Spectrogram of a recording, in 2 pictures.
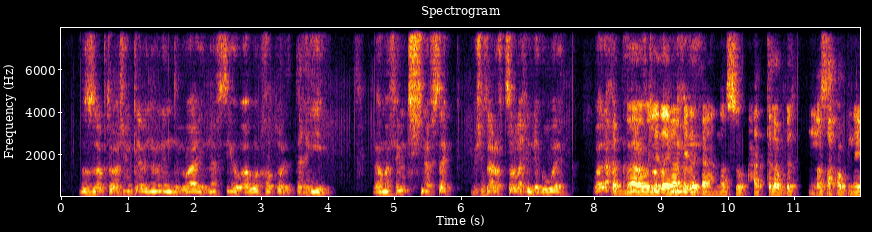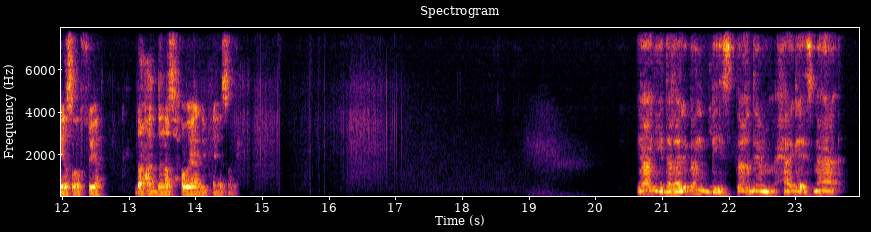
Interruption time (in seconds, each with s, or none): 8.3 s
